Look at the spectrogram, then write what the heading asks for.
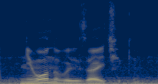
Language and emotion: Russian, neutral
